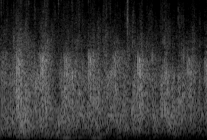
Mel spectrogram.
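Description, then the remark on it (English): An audience claps steadily, a dense wash of many hands at a fairly even loudness throughout, with no voices rising above it. “We can clap that up. We can clap that for, it resonates.”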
